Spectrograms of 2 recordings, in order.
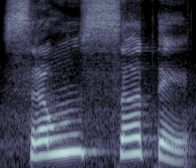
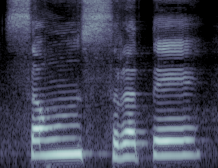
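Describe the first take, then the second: First: स्रंसते with sra cluster, half r inside s, nasal sam; correct pronunciation. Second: संसृते said as sam-sri-te, slowly, r after the s; wrong pronunciation. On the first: Teacher gives the right form after the mistake, clear. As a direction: say स्रंसते crisply, sra then nsa. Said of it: "यानी स्रंसते". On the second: Teacher demonstrates the wrong way students say it, slow. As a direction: demo the common mistake संसृते, slowly. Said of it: "संसृते ऐसा बोला जाता है". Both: Shown as a demonstration.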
